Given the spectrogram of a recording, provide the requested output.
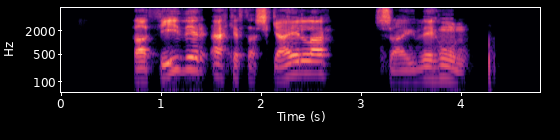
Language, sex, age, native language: Icelandic, male, 30-39, Icelandic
